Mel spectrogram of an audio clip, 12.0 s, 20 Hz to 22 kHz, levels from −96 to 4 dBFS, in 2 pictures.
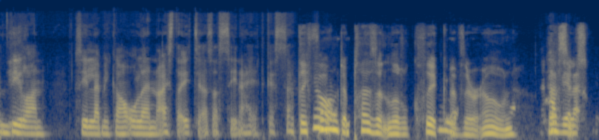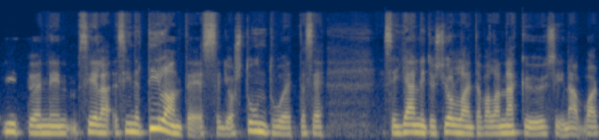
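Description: Speech that gets pushed down in three stretches, from 3.29 to 3.79 s, 4.32 to 5.52 s and 5.79 to 6.3 s, dropping by as much as around 40 dB. It sounds like speech suppressed in double talk, likely an echo canceller clamping down while both ends spoke.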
